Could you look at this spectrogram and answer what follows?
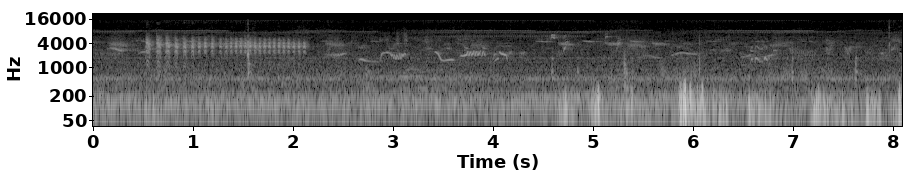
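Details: European bee-eaters at the Soča river mouth on 21 May 2022: short, rolling, liquid 'prruip' notes scattered over several seconds, after a brief buzzy frog-like trill, over steady low wind or water rumble.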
